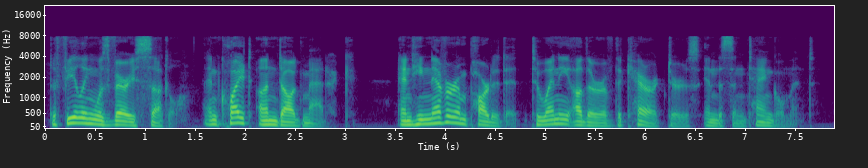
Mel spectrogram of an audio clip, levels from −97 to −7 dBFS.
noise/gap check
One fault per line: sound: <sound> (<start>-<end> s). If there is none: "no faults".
no faults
